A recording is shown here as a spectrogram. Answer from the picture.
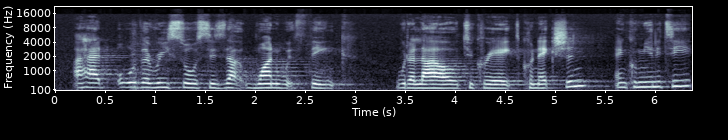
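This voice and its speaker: Audible room echo surrounds a woman at a medium pitch who speaks at a moderate pace with ordinary pitch variation. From northern Italy, Pre-Alps village. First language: Italian. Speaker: traveller and presenter. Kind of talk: conference presentation.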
